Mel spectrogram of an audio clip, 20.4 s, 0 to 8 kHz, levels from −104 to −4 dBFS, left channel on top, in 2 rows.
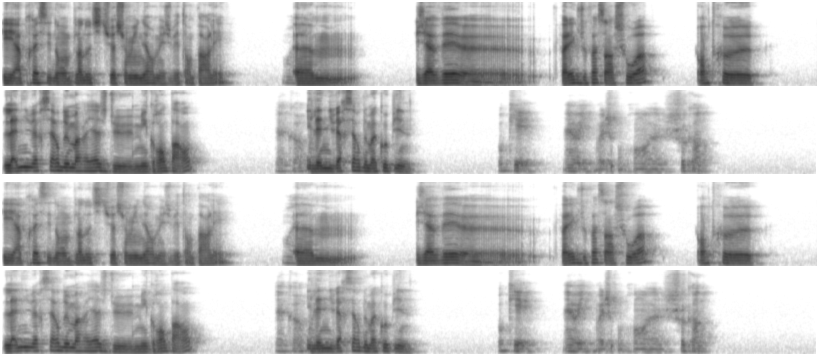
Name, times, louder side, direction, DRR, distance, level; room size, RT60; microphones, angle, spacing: voice 1, 0.0-2.8 3.6-4.4 5.2-6.6 7.0-8.1 8.7-9.4 10.2-12.6 14.0-15.3, left 4 dB, 85° left, 0.9 m, -29 dB
voice 2, 13.6-14.2 16.4-16.9 17.2-18.9, right 1 dB, 70° right, 6.0 m, -46 dB
14.5 x 13.0 x 4.1 m
head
